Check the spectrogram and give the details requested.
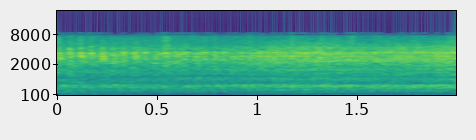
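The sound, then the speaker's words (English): A small outboard motor drones steadily and fairly loud, a continuous buzzing, rattling engine hum with no pauses or voices, holding an even pitch throughout the brief stretch. “very often our role-playing consisted of reenacting favorite Popeye episodes while swabbing the deck and pretending to fire up the outboard motor.”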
